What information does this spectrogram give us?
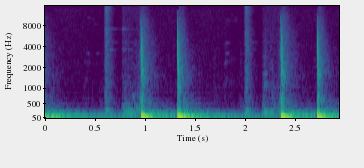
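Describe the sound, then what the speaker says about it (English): Drum kit feet play a zamba-like pattern on kick and hi-hat pedal, with irregular low thumps and sharper accents spaced across a few seconds, moderately loud with no voices. "the feet play a zamba-like pattern"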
